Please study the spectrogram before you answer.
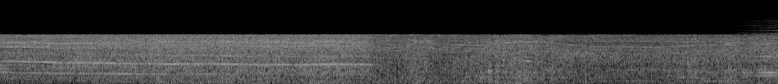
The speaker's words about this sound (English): And that's why they've set up that stuff there. They're drilling for oil. The diner is sitting on top of oil. And they're drilling!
